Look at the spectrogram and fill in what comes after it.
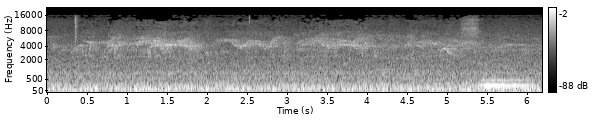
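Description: Wild birds chirping and singing on and off, over a steady low outdoor rumble, with a brief low hum near the end.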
